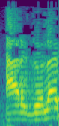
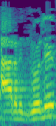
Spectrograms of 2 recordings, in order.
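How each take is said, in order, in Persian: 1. صدای بعد از L، a است. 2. صدای بعد از L، i است. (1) "عطف بر محل رؤوسکم هست که مفعوله" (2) "عطف بر لفظ رؤوسکم هست"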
